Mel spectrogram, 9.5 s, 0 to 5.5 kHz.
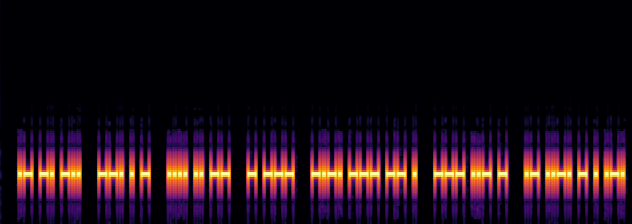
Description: Morse code, heard as a keyed tone, about 30 wpm, 600 Hz. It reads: AND GET HIM TO COME OUT AFTER
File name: the old man and the sea / the old man and the sea 1 30wpm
